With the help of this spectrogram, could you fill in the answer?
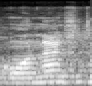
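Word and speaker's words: honest: बात तो यहां पर जो है ह साइलेंट है तो इसको ऑनेस्ट बोलेंगे तो यहां पर क्या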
